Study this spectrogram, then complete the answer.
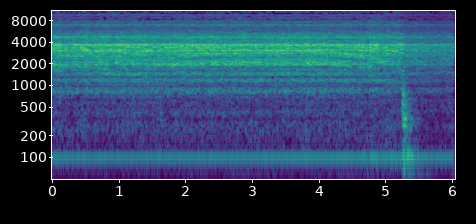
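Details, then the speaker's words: Samsung CRT TV, sound section: constant hissing static over a low steady hum instead of clean audio. The fault lies in the audio IF coil, which can be replaced, trimmed or resoldered. "Di bagian audio ini terdapat model IF seperti ini, ya. Terdapat IF pada bagian audio dan kerusakan pada suara statis sebelumnya terletak di IF tersebut."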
